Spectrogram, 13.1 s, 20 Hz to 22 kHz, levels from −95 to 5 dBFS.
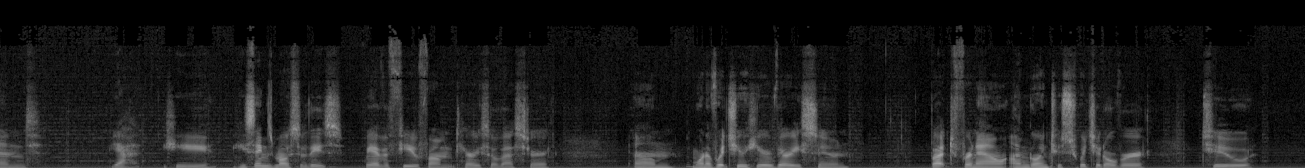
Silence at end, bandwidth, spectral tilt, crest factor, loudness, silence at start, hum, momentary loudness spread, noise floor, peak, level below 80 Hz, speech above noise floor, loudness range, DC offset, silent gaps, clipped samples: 0 s; 19 kHz; -2 dB/octave; 26 dB; -42 LUFS; 0 s; 60 Hz at -70 dBFS; 14 LU; -64 dBFS; -18 dBFS; -68 dBFS; 20 dB; 4 LU; under 0.1%; none; under 0.1%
